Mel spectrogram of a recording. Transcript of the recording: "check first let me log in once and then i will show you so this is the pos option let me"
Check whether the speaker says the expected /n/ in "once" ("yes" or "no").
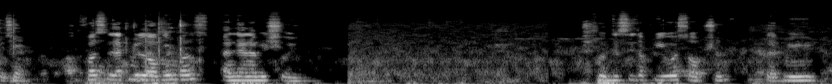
no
